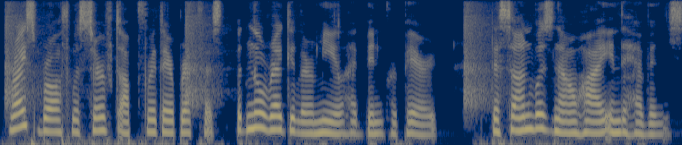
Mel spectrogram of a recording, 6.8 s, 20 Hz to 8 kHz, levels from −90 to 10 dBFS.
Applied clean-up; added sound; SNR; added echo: classical method spectral subtraction.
